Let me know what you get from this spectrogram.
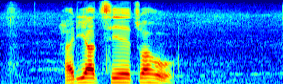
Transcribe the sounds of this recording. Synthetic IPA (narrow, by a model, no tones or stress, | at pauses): haɾiat͡sʰɪet͡sʼwaɦʊ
